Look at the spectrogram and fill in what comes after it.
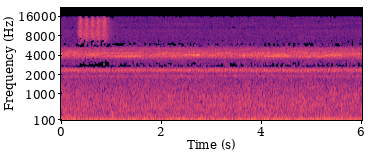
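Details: Autumn night cricket chorus in the Blue Ridge Mountains near a stream, heard as a continuous high ringing trill layered in several bands, opened by a short sharp pulsed buzz, with a steady low background hum beneath.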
